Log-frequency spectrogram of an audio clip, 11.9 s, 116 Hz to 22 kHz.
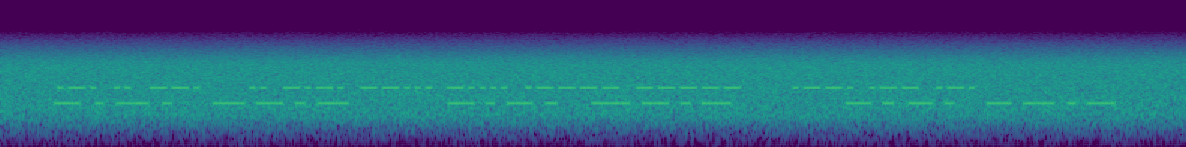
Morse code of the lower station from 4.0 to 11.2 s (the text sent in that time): CQ CQ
